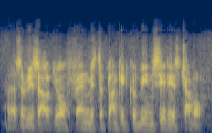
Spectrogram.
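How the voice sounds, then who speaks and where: A dogged Victorian police sergeant with an English accent. His voice is fairly low and sharp-edged, polite to his betters yet shrewd and probing. It is radio drama acting, heard through a slightly dull recording with faint noise. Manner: deferential, measured questioning.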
